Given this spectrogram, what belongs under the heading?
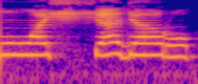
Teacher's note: شین اور واو آپس میں مضبوطی کے ساتھ ملائے جائیں گے چونکہ شین کے اوپر تشدید کی علامت آ گئی ہے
